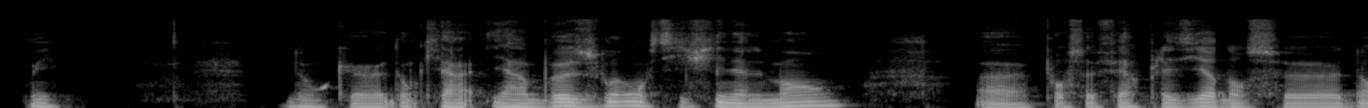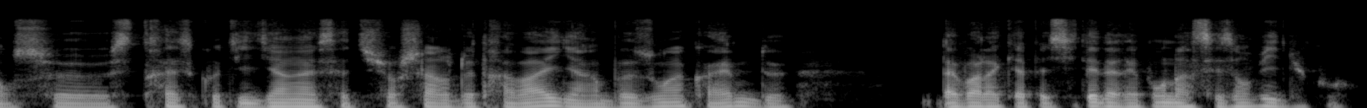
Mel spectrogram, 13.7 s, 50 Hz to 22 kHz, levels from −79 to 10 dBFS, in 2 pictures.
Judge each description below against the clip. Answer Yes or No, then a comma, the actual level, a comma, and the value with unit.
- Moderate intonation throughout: No, narrow, 2.1 semitones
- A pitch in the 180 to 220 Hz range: No, very low, 95 Hz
